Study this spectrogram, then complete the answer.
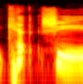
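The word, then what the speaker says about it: cait sith: Ket. You're Ket or Cat. Yeah, I think both are fine. Mm. I looked up several pronunciations, but apparently Ketchy is the most accurate.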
